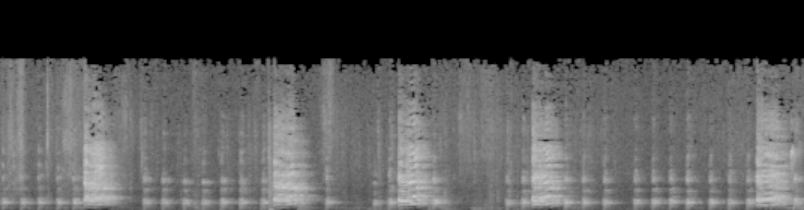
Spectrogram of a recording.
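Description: Chickens clucking in quick short notes, with a louder, drawn-out squawk breaking in about every two seconds.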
